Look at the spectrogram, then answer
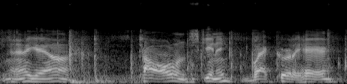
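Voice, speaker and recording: An actor playing a blustery, defensive rancher in a vintage radio drama, talking in a colloquial way. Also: male voice, mid-range voice, slow pace, muffled recording, close to an everyday voice. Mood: explaining. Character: blustery, accusing male rancher witness. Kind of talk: 1950s radio acting. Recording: noisy vintage radio recording.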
